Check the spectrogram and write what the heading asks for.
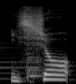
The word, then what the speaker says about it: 一生: がよく使います先ほどの一生との発音の違いに注意です超音が入ると一生になりなければ一緒です彼はいつ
